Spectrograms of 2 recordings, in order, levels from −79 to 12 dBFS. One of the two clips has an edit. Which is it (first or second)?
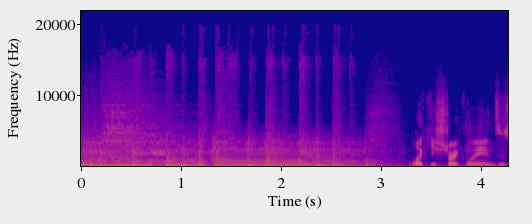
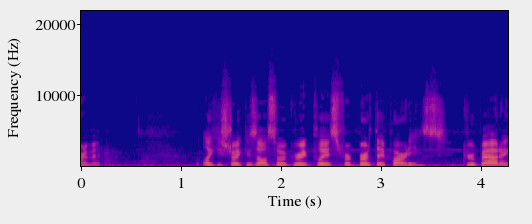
first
